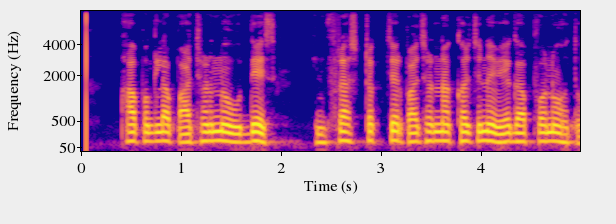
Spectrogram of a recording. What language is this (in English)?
Gujarati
